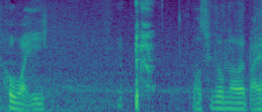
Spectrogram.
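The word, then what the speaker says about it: Hawaiʻi: me about that before Hawaii is the proper way of saying Hawaii most people know that by Hawaii the W is a v in the Hawaiian language and I do have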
